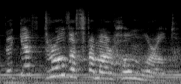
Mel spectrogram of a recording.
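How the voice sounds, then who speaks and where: A woman's voice: high voice, very animated, brisk, over music. An actress playing an earnest, respectful young female alien in a science fiction video game. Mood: defensive. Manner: earnest, polite. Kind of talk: video game dialogue acting.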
